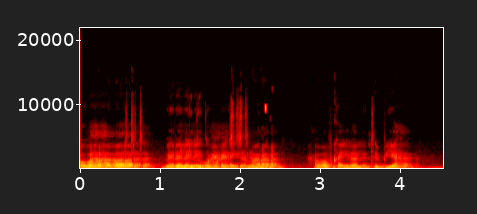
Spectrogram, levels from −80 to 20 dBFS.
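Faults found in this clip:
Doubled audio track, 0.0 to 2.56 s: speech has a full-band second copy about as loud, trailing by roughly a tenth of a second, no decay or room colour, already running at the start and cutting off abruptly. Likely a second slower capture path mixed in.

DAB burbling, 2.22 to 2.41 s: short noise blips in single sub-bands over the speech. Weak DAB reception letting bit errors past error correction into the MP2 data; sounds like a run of about fifteen corrupted frames at a low error rate.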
